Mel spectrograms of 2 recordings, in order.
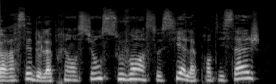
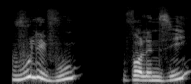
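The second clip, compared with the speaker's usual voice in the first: normal talking voice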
